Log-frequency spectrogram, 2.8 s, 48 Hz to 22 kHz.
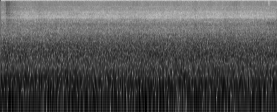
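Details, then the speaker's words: Eskimo box fan model 201083, cleaned and reassembled, started on low: quiet, even low hum with faint steady harmonic whine, no rattles or ticks, still speeding up; normal running. "started on low. Really nice and quiet."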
